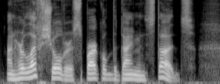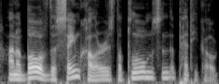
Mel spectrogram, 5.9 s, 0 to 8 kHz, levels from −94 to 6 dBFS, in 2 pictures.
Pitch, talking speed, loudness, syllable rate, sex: 120 Hz, 215 wpm, -18 LUFS, 5.4 syllables/s, male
